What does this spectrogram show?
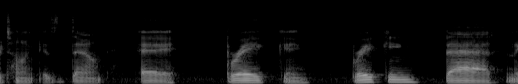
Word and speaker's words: Breaking Bad: is down a breaking breaking bad and again that ass sound stress bad breaking bad breaking bad similar to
